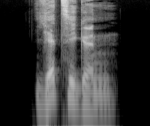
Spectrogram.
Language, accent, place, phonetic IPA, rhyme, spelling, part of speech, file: German, Germany, Berlin, [ˈjɛt͡sɪɡn̩], -ɛt͡sɪɡn̩, jetzigen, adjective, De-jetzigen.ogg
- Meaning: inflection of jetzig: 1. strong genitive masculine/neuter singular 2. weak/mixed genitive/dative all-gender singular 3. strong/weak/mixed accusative masculine singular 4. strong dative plural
